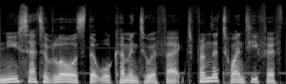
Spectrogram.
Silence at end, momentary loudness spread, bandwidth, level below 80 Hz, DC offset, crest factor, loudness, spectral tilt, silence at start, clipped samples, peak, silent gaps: 0.05 s; 4 LU; 18 kHz; -42 dBFS; under 0.1%; 14 dB; -18 LUFS; -5.5 dB/octave; 0 s; under 0.1%; -2 dBFS; none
